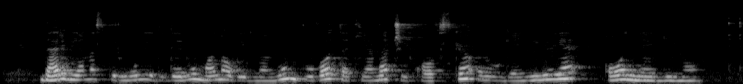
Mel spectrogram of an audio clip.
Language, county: Lithuanian, Šiauliai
